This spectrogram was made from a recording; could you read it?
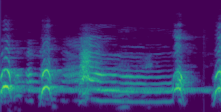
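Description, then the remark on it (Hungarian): A dog chasing a rooster in a garden gives several sharp, yelping barks with a long, wavering howl drawn out between them, fairly loud, with no one talking. “Jaj, egy nős kutya!”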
